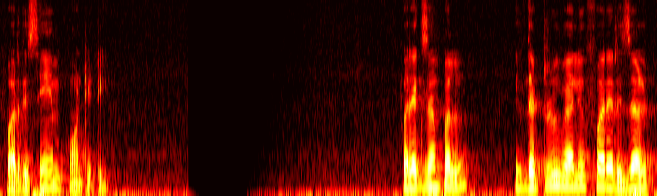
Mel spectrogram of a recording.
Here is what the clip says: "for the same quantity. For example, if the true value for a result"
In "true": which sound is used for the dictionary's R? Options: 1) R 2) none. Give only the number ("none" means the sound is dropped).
1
